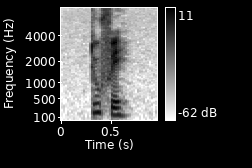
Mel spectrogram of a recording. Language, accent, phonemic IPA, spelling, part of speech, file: French, France, /tu fɛ/, tout fait, adjective, LL-Q150 (fra)-tout fait.wav
- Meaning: 1. ready-made, pre-prepared 2. cut and dried; preconceived, fixed 3. trite, clichéd, hackneyed; canned, stock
